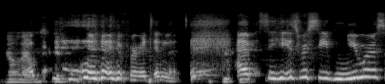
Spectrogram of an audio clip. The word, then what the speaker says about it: Burrard Inlet: No Good Brother, and the short story collection, Burrard Inlet. I hope I'm pronouncing that right, Tyler. Does that sound right? No, that was good. Burrard Inlet.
